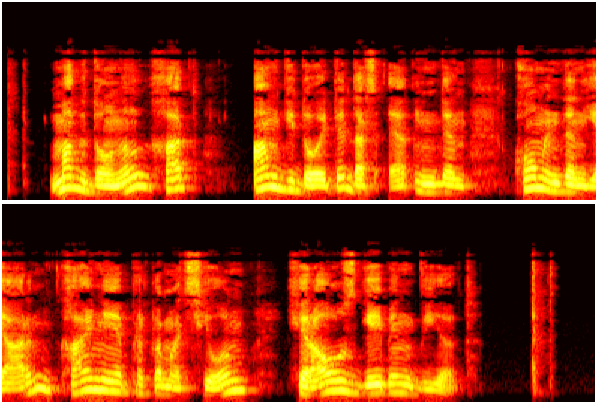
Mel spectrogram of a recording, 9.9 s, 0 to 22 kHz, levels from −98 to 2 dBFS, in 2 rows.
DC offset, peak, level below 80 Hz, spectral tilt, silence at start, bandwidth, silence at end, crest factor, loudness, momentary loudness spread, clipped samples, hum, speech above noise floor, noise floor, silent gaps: under 0.1%; -2 dBFS; -62 dBFS; -5 dB/octave; 0.4 s; 9.4 kHz; 0.5 s; 18 dB; -18 LUFS; 14 LU; under 0.1%; none; 30 dB; -48 dBFS; none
